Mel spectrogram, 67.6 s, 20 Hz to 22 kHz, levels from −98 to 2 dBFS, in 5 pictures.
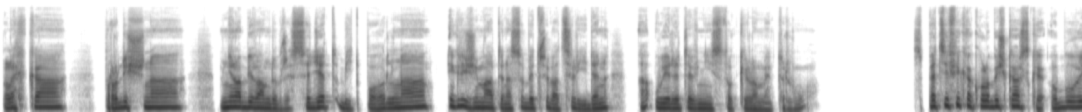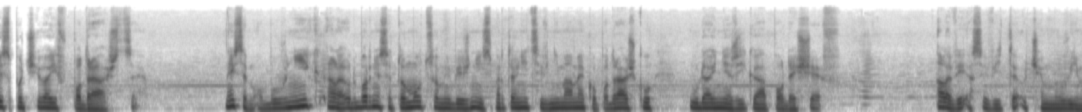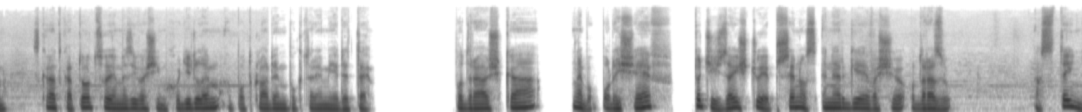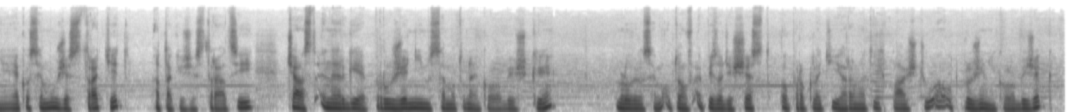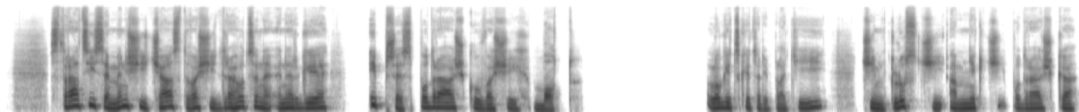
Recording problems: electrical hum; noticeable; from 14 to 30 s and from 37 to 54 s; 50 Hz, 15 dB below the speech

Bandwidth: 17 kHz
